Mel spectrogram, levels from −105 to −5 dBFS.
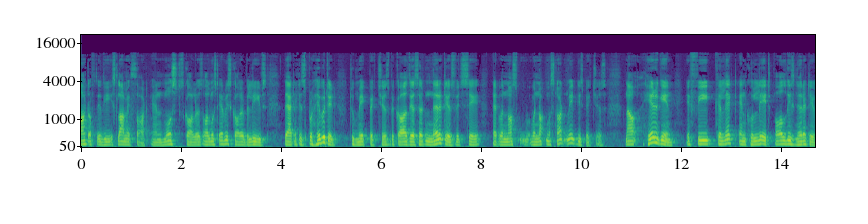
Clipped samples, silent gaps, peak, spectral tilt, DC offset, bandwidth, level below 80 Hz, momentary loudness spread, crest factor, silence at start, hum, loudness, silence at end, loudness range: under 0.1%; none; -4 dBFS; -6.5 dB/octave; under 0.1%; 11.5 kHz; -52 dBFS; 10 LU; 20 dB; 0 s; none; -25 LUFS; 0 s; 4 LU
